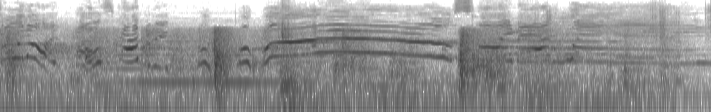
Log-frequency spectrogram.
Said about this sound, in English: Sounded like a voice screaming out in the refuse and then suddenly being silenced.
